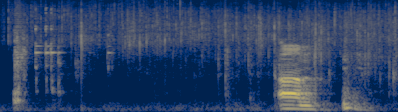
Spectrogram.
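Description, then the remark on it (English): Food sizzles in hot oil with a steady crackling hiss and scattered pops, and a short, louder tonal burst cuts in briefly near the end. “And then a little bit of this action. Put some oil.”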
